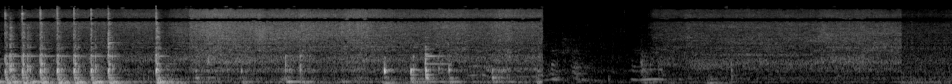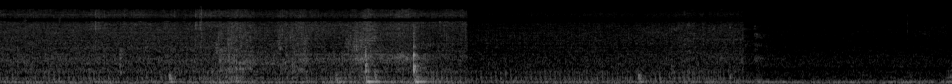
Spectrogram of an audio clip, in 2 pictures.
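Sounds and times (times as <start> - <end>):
wooden spoon knocking pot: 0.0 - 1.8, 3.8 - 4.7
chicken sizzling in hot oil: 0.0 - 5.5, 6.2 - 17.0.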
